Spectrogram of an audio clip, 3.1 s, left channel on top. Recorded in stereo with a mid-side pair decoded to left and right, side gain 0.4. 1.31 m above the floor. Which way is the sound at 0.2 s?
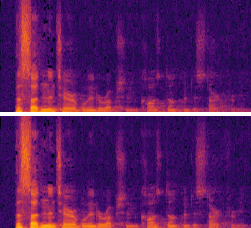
20° right.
